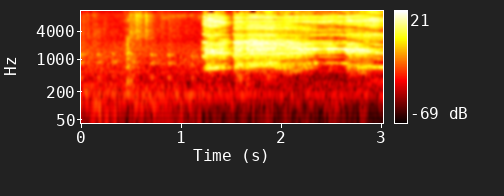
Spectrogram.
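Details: Backyard rooster crowing among chickens dust bathing in dirt: a loud, harmonic-rich crow with a short first note, then a long sustained strained note fading at the end, over faint low background hum.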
